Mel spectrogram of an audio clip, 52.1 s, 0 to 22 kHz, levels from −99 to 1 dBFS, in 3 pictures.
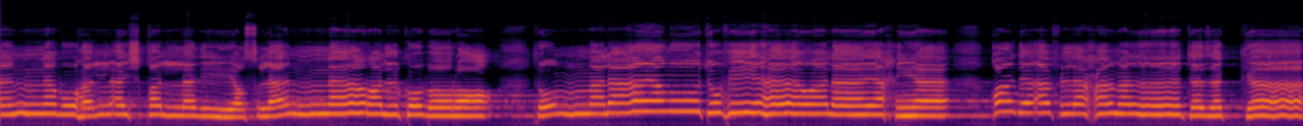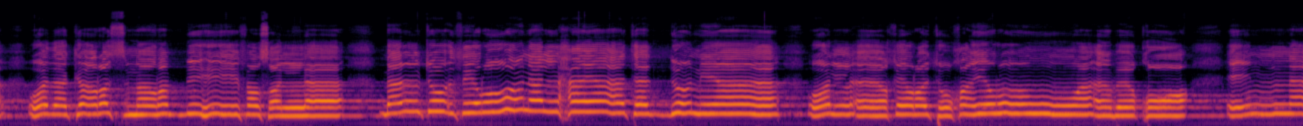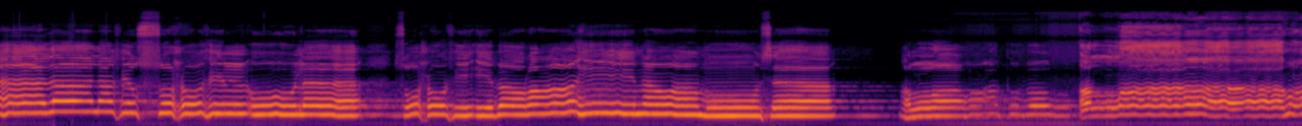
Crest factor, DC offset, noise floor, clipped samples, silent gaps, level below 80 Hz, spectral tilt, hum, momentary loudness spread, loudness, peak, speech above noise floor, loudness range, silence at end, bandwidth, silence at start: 12 dB; under 0.1%; -53 dBFS; under 0.1%; none; -72 dBFS; -4 dB/octave; none; 7 LU; -29 LUFS; -16 dBFS; 25 dB; 2 LU; 0 s; 14.5 kHz; 0 s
